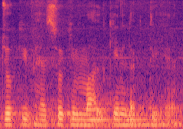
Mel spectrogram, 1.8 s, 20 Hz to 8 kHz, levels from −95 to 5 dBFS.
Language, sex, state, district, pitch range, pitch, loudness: Hindi, male, Arunachal Pradesh, Lower Dibang Valley, 125-130 Hz, 130 Hz, -16 LUFS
